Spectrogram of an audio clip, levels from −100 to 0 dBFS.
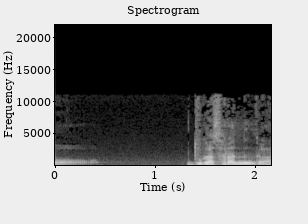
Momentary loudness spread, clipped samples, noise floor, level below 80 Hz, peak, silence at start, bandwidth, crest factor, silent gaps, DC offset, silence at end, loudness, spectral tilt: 20 LU; under 0.1%; -59 dBFS; -60 dBFS; -2 dBFS; 0 s; 11.5 kHz; 20 dB; none; under 0.1%; 0 s; -19 LUFS; -6.5 dB/octave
